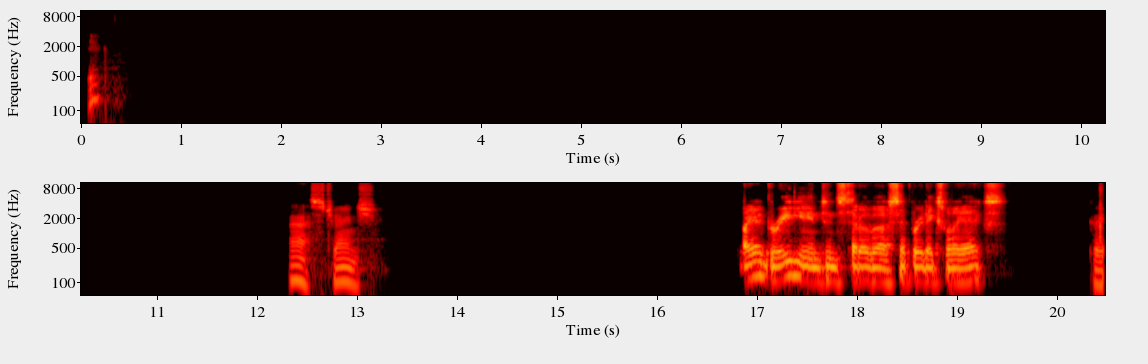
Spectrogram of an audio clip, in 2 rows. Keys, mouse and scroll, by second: 0.4 click, 2.7 click, 6.4 ctrl+z, 6.4 click, 7.1 click, 12.3 click, 12.5 ctrl+z, 13.7 click, 18.2 click, 18.7 alt+space, 19.3 typing, 20.3 Return.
